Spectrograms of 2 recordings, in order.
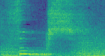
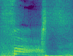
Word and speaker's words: Fuchs: And there was little Carrie, what I thought was Fuchs. F-U-C-H-S. I was like, Carrie Fuchs. And then this little girl walked up to me and she's like, I'm like, yes? It's pronounced Fox.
